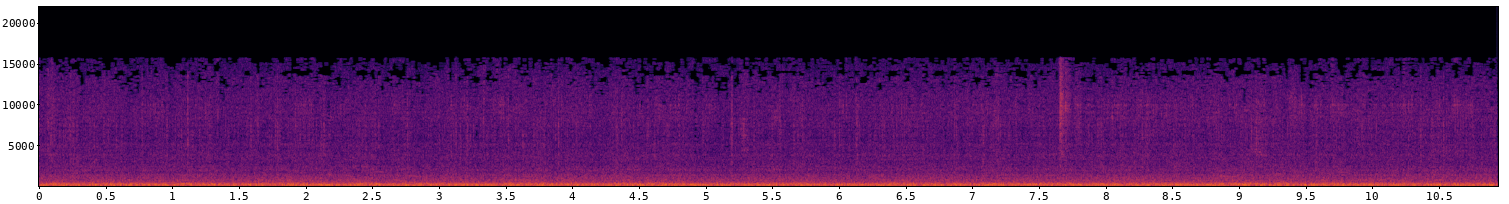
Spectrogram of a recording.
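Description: Steady cabin noise inside a Boeing 737-800 in flight: the low, even rumble of its CFM56 jet engines mixed with the rush of air along the fuselage.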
